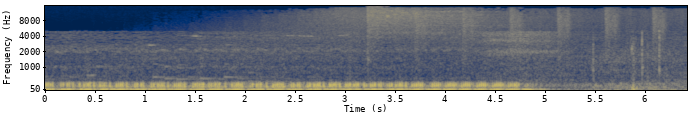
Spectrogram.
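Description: Honda motorcycle engine running at idle with a steady, fast pulsing rumble. Near the end it drops away to a faint hum.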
